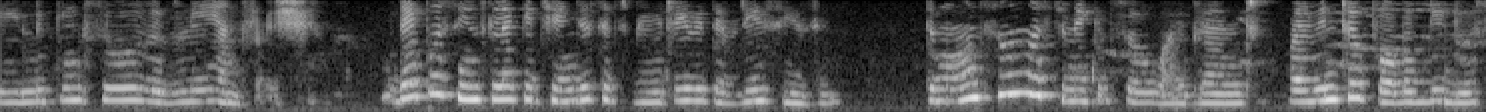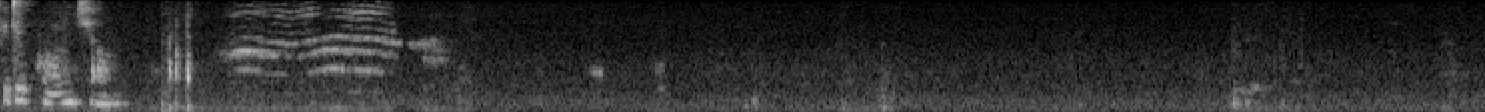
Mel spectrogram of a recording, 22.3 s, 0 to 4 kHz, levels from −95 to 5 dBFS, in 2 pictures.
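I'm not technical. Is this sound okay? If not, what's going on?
Yes, nothing here sounds wrong, so you can relax about this one.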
